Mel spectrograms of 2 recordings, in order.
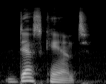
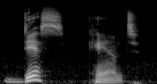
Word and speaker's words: descant: Yeah, descant. D-E-S-C-A-N-T. First form. You could also spell it and pronounce it. Discant.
